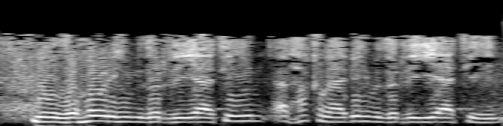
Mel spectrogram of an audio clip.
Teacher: بالمد أي إثبات الألف بعد الياء وبكسر التاء في الموضعين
